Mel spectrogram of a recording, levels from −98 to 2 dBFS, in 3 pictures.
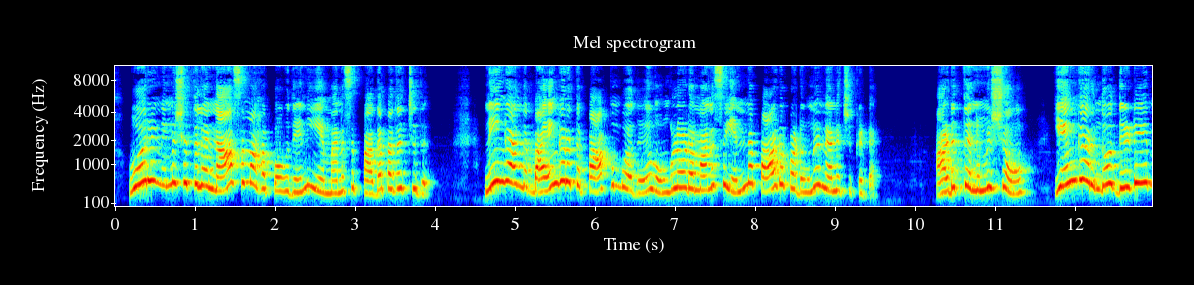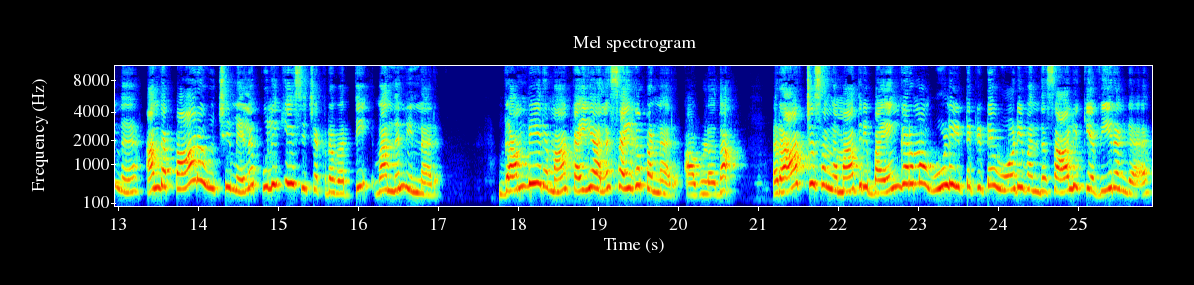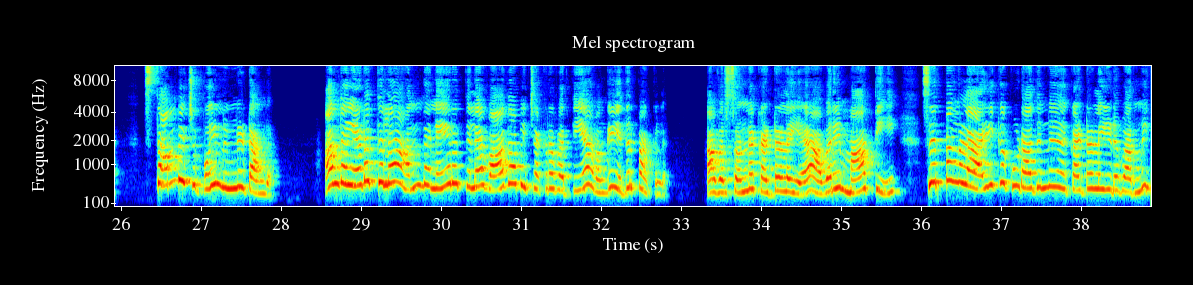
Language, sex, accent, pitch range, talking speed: Tamil, female, native, 315-445 Hz, 95 wpm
